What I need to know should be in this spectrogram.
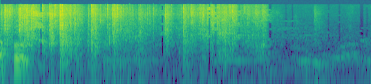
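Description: Plastic wrapping crinkles and rustles as hands tear it open.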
